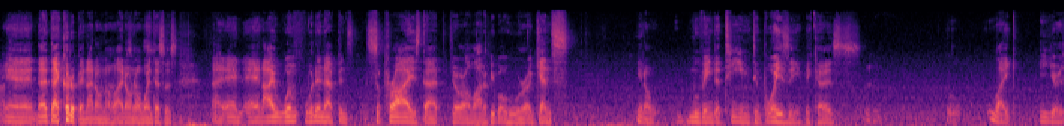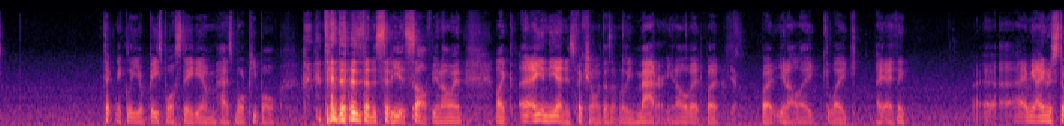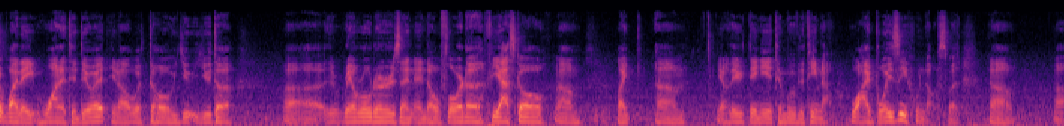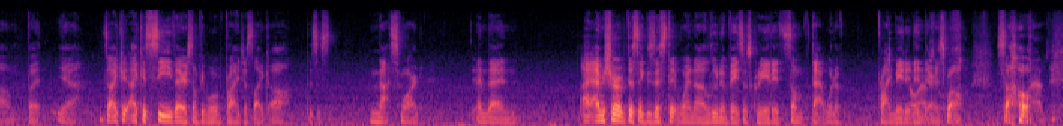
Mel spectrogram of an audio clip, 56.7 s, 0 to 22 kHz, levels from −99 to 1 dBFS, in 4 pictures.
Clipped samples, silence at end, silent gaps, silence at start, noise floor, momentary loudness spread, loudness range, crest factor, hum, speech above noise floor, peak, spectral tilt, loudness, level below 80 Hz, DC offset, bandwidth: under 0.1%; 0 s; none; 0 s; -57 dBFS; 18 LU; 16 LU; 30 dB; none; 23 dB; -4 dBFS; -5 dB/octave; -34 LUFS; -56 dBFS; under 0.1%; 15.5 kHz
